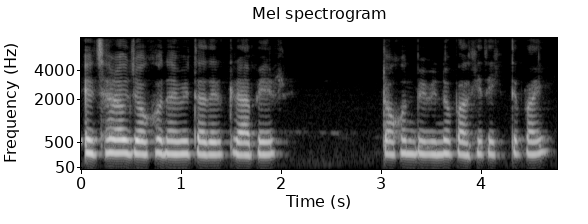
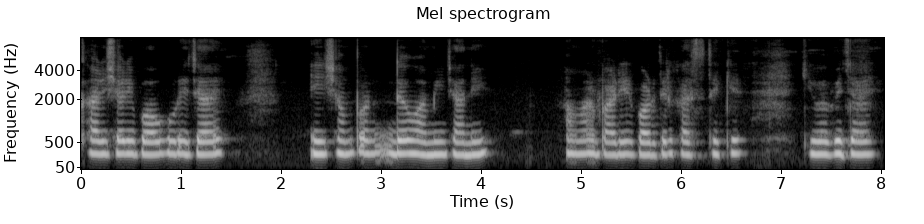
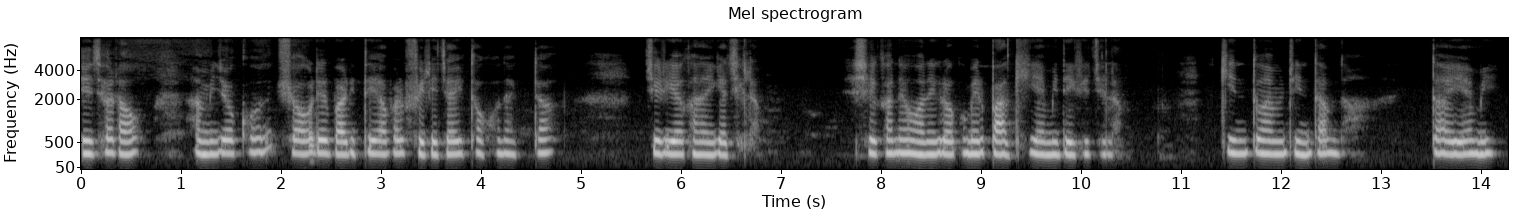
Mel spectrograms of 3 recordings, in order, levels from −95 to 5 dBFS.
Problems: background sounds at intervals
